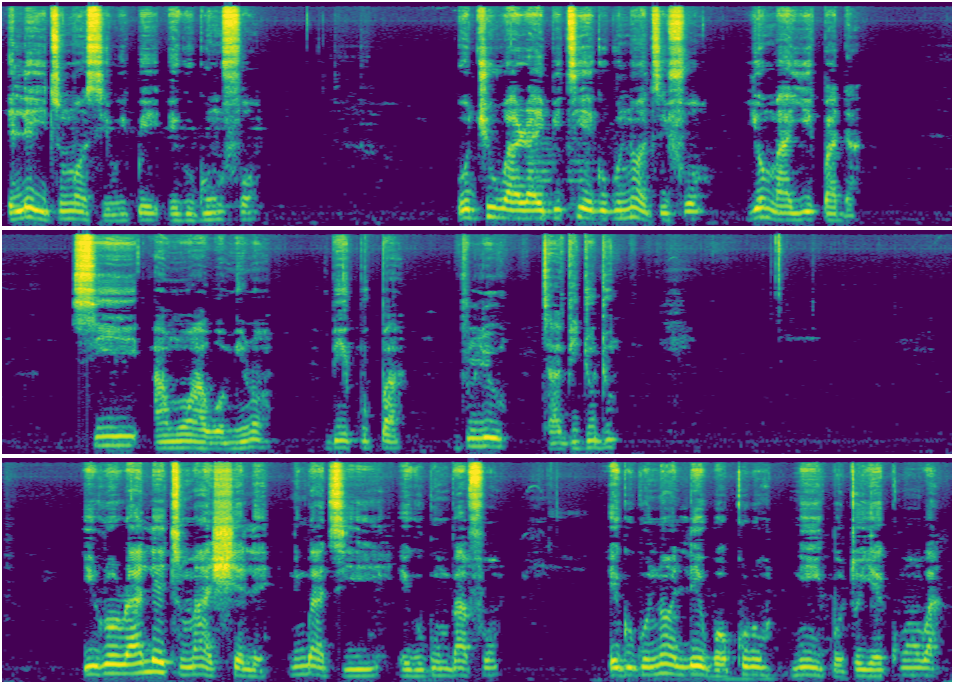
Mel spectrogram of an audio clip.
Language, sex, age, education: Yoruba, male, 15-29, tertiary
